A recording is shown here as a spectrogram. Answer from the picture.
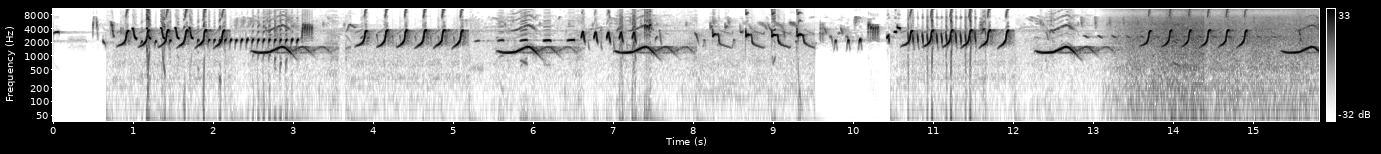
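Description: Birdsong: repeated phrases of quick, sharp down-slurred chirps alternating with a short rising-and-falling whistle, breaking off for about a second just after halfway. Near the end a steady rush of falling water comes in under the birds.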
